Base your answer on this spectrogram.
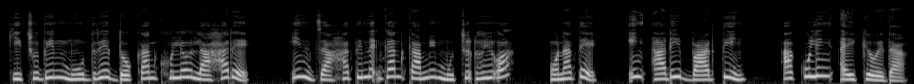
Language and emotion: Santali, fearful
